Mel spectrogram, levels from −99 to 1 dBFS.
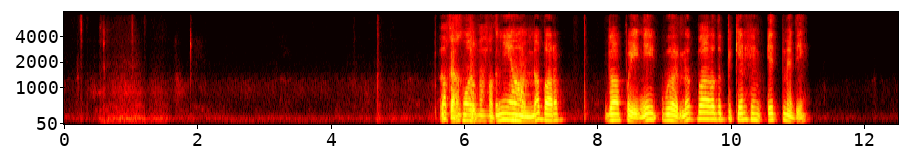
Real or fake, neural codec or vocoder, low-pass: fake; codec, 16 kHz, 1.1 kbps, Voila-Tokenizer; 7.2 kHz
